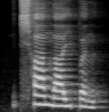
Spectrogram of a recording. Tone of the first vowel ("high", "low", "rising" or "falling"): high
